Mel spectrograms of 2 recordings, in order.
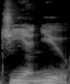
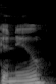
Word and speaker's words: GNU: GNU. Okay, that's how it's pronounced. GNU. Uh yeah, they slipped syllable in there on us.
